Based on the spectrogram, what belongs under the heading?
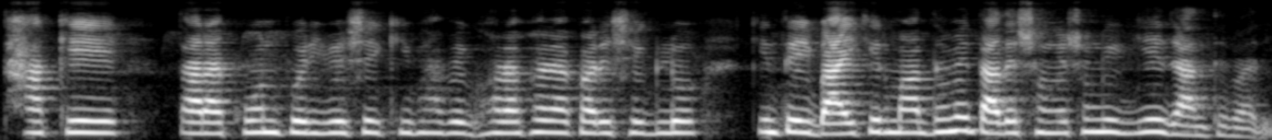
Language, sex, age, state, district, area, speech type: Bengali, female, 30-45, West Bengal, Uttar Dinajpur, urban, spontaneous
